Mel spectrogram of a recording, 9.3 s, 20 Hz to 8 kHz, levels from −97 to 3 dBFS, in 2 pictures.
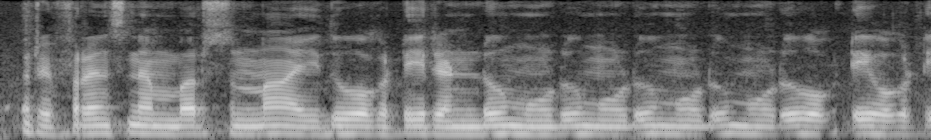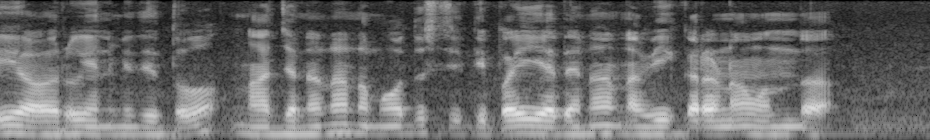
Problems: none marked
